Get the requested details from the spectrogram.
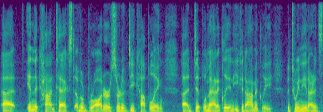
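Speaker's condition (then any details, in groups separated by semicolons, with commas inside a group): No condition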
